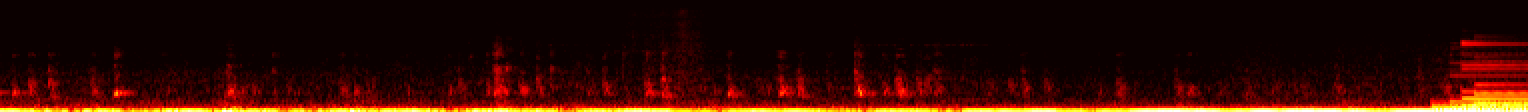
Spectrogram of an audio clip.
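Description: A steady low rumble with light, scattered clicks and knocks. Guitar music comes in near the end.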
